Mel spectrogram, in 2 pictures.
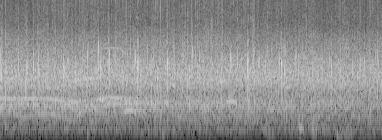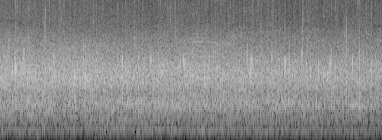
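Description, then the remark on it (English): Steady, dense applause from an audience, many hands clapping at once in a continuous rush that holds a fairly even level for several seconds with no voices on top. “And it gets better, hold the clap.”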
